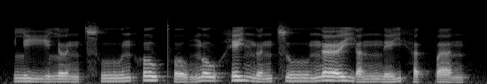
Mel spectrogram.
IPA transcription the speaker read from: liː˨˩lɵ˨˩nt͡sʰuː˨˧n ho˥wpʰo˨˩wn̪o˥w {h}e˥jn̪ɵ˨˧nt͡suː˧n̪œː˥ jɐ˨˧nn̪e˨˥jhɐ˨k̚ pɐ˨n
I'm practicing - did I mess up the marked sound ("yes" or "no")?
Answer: no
